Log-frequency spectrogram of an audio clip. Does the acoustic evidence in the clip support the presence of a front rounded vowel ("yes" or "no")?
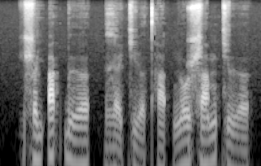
no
